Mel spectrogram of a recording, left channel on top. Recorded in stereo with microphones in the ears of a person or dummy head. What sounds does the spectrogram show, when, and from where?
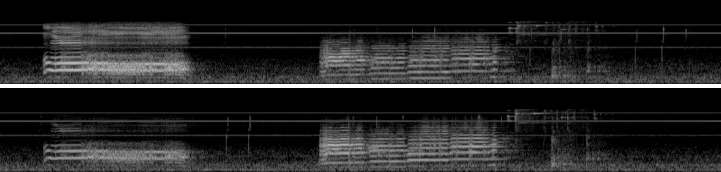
0.4 s a scream: 70° left (ahead or behind), 0.9 m
3.2 s a trumpet: 45° right (ahead or behind), 3 m
5.1 s breaking glass: 85° right, 9 m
